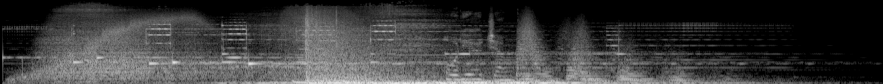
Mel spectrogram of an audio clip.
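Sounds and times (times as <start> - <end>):
energy logo jingle: 0.0 - 8.1.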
